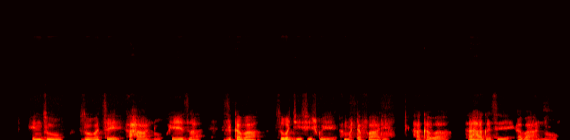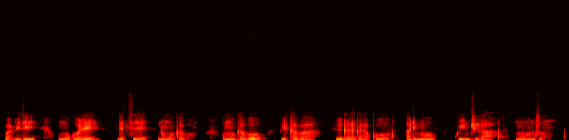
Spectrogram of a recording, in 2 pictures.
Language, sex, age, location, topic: Kinyarwanda, male, 18-24, Nyagatare, government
